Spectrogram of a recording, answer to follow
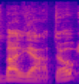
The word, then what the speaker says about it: sbagliato: they're delicious doesn't matter the thing about this words baliato is it also tends to make English makers make some mistakes from the perspective of Italian pronunciation there are three things about it that throw English speakers off the first syllable the second syllable and the fact that there are only three syllables so first syllable zba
